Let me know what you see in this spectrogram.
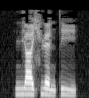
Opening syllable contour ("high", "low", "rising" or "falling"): high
